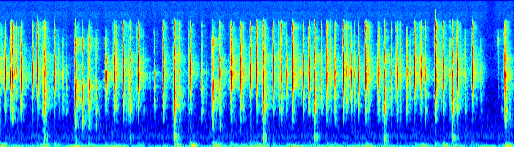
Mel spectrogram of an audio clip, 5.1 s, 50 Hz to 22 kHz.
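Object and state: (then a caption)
Mechanical keyboard with plastic keycaps. A compact Think6.5 V2 mechanical keyboard with Zakus and white plastic keycaps is typed on steadily with the fingertips of both hands. About 37 dense, rapid key presses make crisp, bright clacks centered near 2.5 kHz, each dying away almost instantly with little low-end thud.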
